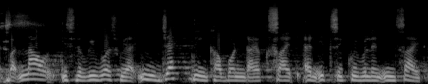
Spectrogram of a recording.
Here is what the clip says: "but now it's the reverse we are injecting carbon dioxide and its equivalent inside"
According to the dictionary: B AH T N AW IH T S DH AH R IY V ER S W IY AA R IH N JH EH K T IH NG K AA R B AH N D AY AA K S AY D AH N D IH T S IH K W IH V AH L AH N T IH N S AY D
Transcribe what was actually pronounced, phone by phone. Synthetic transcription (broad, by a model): B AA T N AW IH T S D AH R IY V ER S W IY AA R IH N JH EH K T IH NG K AA B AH N D AY AA K S AY D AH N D IH T S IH K W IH V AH L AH N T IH N S AY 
